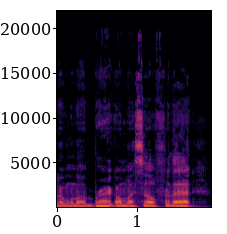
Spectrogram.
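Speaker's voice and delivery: voice cracking. Speaker showing a fence install, bragging on themselves, voice cracking. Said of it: "That was a voice crack".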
